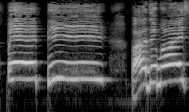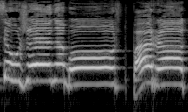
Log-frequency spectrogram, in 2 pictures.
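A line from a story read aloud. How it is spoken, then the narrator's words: Captain shouting. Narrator (Russian): крикнул капитан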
